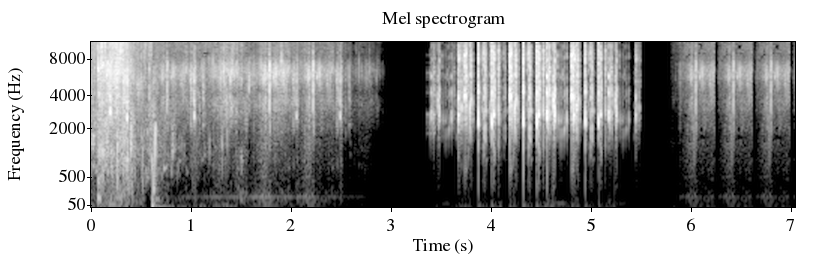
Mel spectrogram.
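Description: Dubbed stop-motion sound effects: wet, crackling mud-and-water sounds. After a short silence comes about two seconds of rapid small clicks and rattles, then faint wet noise near the end.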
